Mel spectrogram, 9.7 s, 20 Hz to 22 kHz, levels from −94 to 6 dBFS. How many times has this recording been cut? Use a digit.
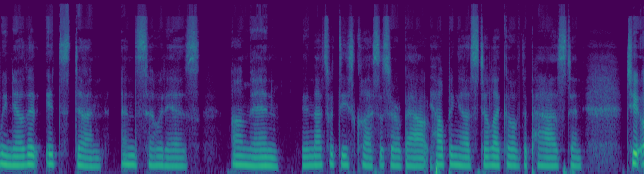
2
